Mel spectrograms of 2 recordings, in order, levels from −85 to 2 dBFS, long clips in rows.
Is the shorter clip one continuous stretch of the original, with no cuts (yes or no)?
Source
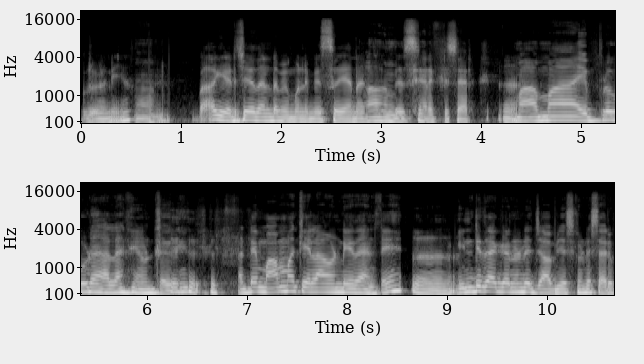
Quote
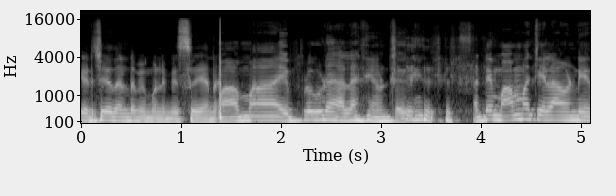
no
